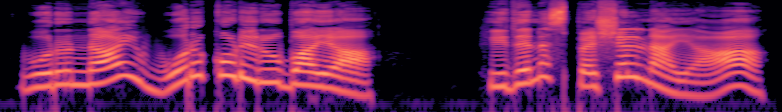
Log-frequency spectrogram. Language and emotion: Tamil, surprised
